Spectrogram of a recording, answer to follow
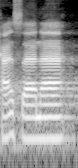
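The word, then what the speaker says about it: حسنا: ajran hasana. Hasana dibaca hasana, itu adalah mad iwad. Ya, mad iwad, ya, hasana 2 harokat.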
